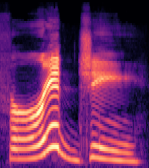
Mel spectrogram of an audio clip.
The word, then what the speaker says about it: fridge: h is silent rhombus fridgey this word has two silent letters the d and e we say fridge iceland nope the s is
